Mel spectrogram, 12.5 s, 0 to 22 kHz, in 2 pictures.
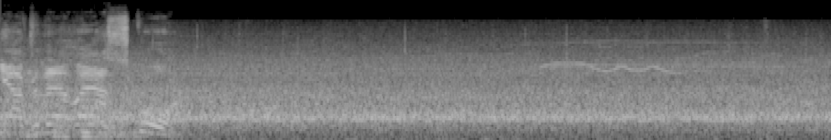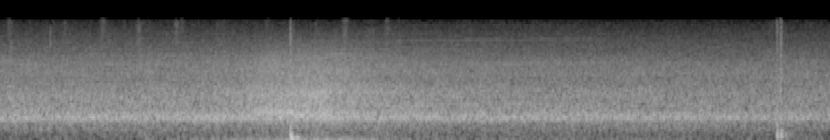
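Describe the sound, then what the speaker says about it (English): Stadium crowd in EA Sports College Football 26 buzzing after a touchdown and extra point, a continuous loud roar of cheering with a brief sharp thud and swell partway through. "This crowd is buzzing after that last score."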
